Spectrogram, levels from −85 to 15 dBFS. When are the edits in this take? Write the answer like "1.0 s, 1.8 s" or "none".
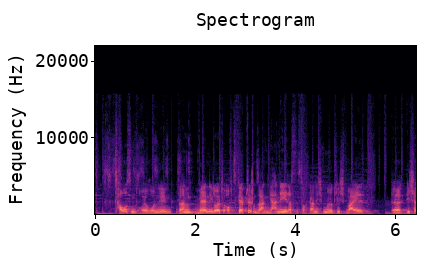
1.5 s, 3.2 s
